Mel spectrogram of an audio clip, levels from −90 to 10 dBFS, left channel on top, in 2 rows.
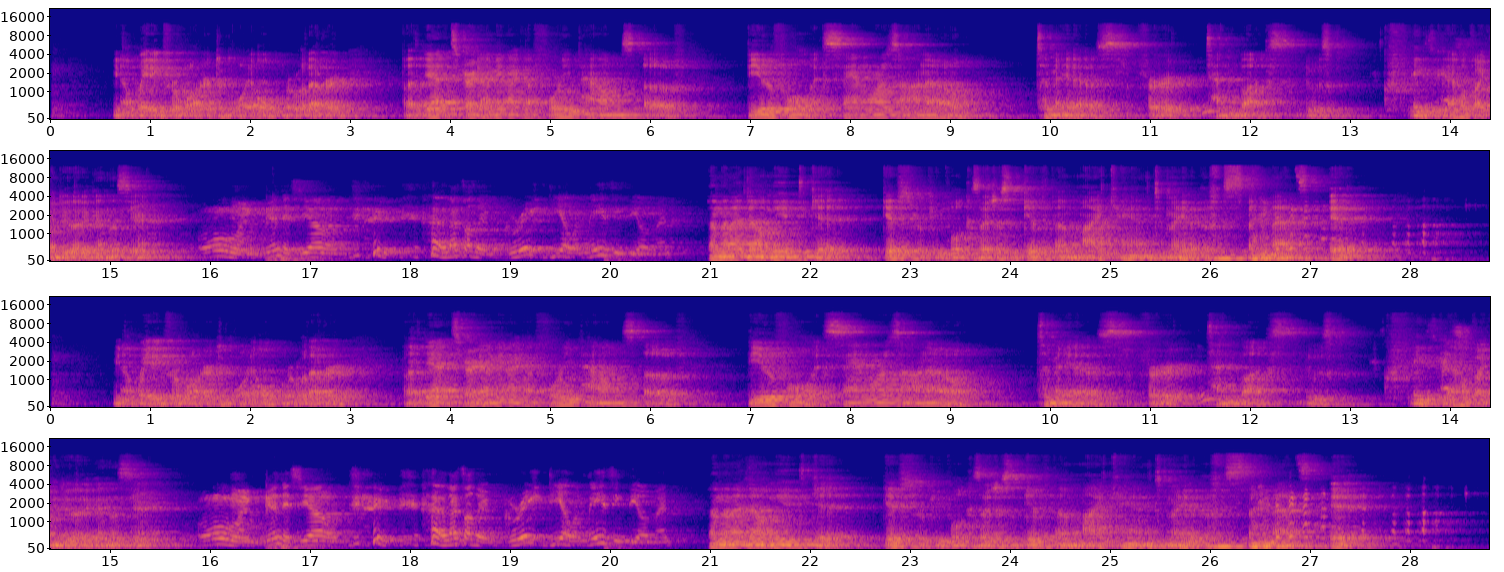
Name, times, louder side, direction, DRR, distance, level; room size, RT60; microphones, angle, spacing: voice 1, 0.6-3.1 3.5-6.3 7.0-9.2 9.9-11.3 11.6-12.8 13.3-15.4 21.0-22.3 22.7-26.8 27.2-27.4, equal, 90° left, 0 dB, 7.3 m, -29 dB
voice 2, 15.9-20.6 26.5-26.6 28.1-28.2, right 3 dB, 50° right, 6 dB, 1.8 m, -35 dB
22.5 x 19.0 x 6.1 m, 1.3 s
head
